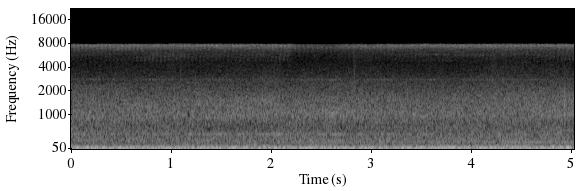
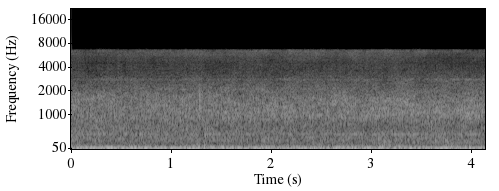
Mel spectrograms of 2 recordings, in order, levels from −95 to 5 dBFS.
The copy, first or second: second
